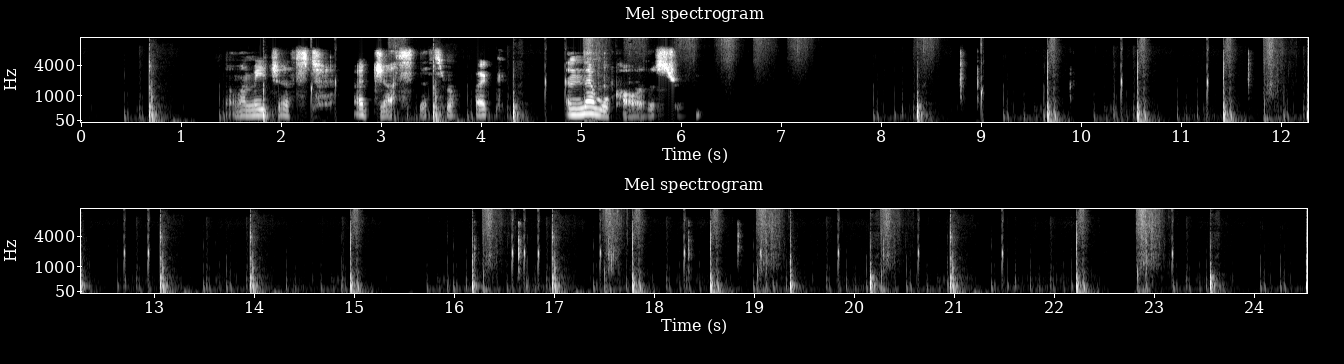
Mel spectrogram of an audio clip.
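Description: An axe chops rapidly at wood with quick, steady knocks.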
